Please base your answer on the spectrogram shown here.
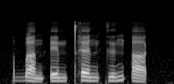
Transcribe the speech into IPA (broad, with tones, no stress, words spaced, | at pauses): ɓa˧˩nʔe˨˩m t̪ʰɛ˨˩n kɨ˨˦ŋʔa˨˩k̚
